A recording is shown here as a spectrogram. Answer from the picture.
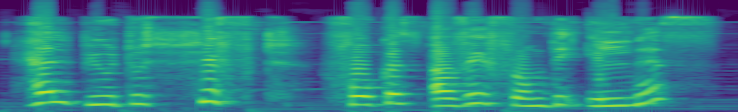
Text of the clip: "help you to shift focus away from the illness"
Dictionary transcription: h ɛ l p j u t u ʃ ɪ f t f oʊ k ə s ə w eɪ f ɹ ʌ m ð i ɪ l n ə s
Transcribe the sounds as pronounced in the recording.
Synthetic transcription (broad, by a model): h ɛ l p j u t u ʃ ɪ f t f oʊ k ə s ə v eɪ f ɹ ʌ m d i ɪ l n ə s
